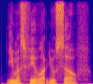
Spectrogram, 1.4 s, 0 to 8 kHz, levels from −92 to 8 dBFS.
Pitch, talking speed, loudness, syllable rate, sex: 95 Hz, 215 wpm, -16 LUFS, 5.0 syllables/s, male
